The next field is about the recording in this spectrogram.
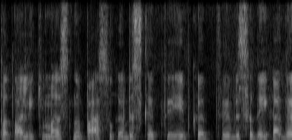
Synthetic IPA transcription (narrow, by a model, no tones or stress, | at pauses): poːt̪oːlʲɪkʲɪmɐsnʊpɑ̰ːsokoʋʲɪskɐt̪ɐɪpkɐt̪ʋʲɪsɐt̪ɐɪkɑːd̪ɐ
